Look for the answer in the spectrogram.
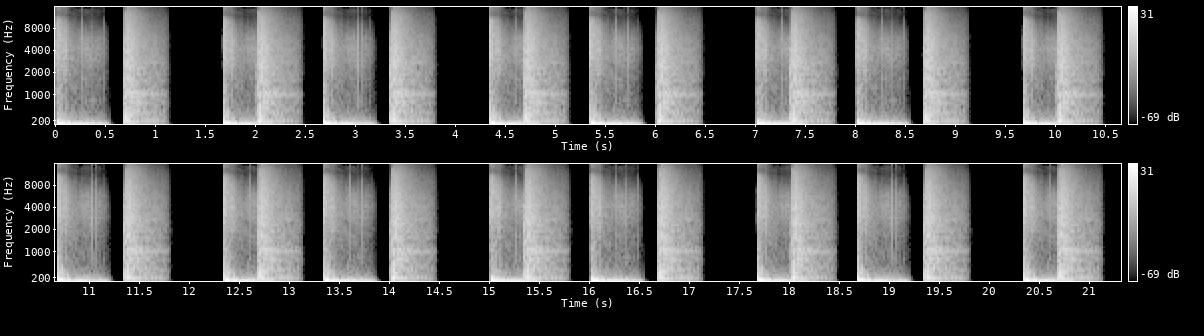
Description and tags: Fat Drum beat
drum, hip, big, Drumloop, beat, hop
